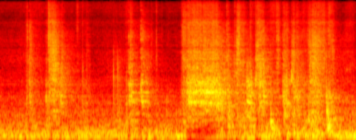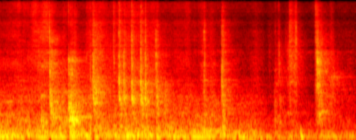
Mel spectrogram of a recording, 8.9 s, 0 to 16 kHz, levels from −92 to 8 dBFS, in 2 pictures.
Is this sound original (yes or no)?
no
